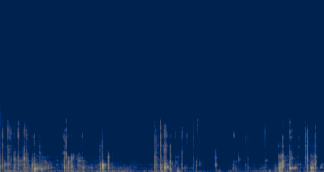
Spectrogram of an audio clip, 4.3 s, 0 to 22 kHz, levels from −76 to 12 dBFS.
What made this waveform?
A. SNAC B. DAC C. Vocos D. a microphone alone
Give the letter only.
A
